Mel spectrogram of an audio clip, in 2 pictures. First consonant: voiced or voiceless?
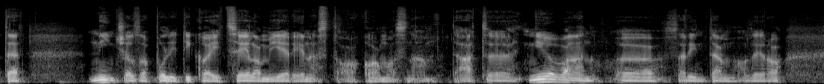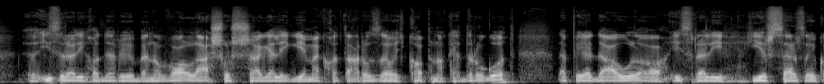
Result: voiceless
